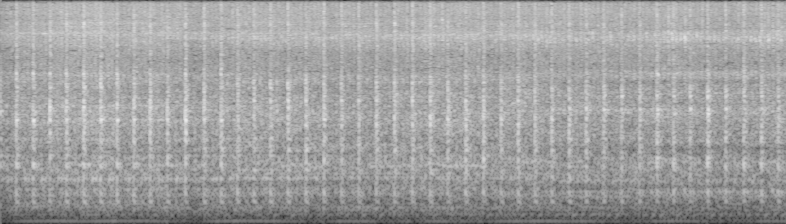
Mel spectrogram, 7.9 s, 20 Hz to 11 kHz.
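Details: 1979 Volkswagen Type 4 engine at idle: sharp, evenly spaced metallic knocks, several per second, over a steady idle; engine knock, cause unknown.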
